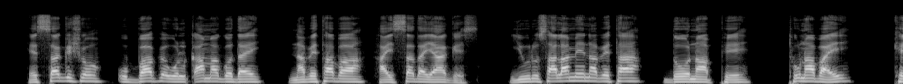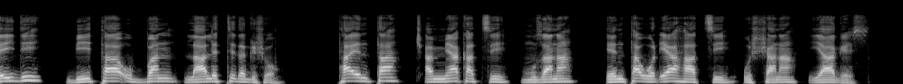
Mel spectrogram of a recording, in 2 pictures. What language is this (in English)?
Gofa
